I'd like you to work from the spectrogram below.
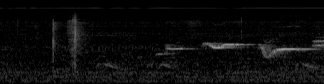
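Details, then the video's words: Rufous-bellied thrush (sabiá-laranjeira) from Brazil singing: after a couple of sharp clicks early on, clear whistled phrases follow in the second half, steady and slightly wavering notes with a brief dip, over a soft background hiss. "Canto do Sabiá Laranjeira"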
